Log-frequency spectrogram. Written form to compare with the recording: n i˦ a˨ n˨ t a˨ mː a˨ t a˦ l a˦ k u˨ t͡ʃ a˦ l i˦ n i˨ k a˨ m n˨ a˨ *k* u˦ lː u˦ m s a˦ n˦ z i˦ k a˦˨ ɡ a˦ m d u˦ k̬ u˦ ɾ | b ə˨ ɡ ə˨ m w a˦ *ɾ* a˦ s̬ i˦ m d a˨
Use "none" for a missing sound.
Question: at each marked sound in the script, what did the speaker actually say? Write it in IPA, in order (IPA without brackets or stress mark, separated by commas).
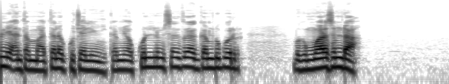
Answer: k, ɾ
